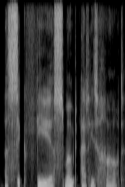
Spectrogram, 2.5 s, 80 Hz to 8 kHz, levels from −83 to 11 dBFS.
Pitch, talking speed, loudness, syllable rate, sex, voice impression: 115 Hz, 165 wpm, -22 LUFS, 3.5 syllables/s, male, masculine, adult-like, slightly relaxed, slightly dark, raspy, cool, intellectual, calm, slightly mature, wild, kind, modest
